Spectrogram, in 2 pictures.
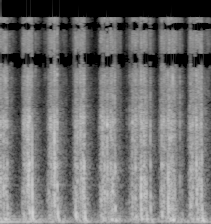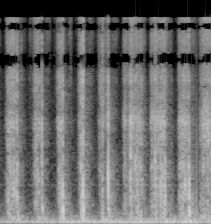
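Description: A dry, crumbly grey-beige old foam sponge, held in one hand, is scratched fast by long nails that gouge lines along its surface. The result is a rapid series of dry, crunchy scraping strokes with a bright, gritty texture, while crumbs scatter onto a white table.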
